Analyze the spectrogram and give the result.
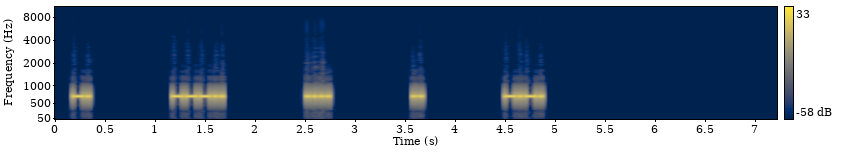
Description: Morse code, heard as a keyed tone, about 34 wpm, spaced as for 10 wpm, 700 Hz. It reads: N8HIC
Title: USA Call Signs - 5 Characters - 8x Character Spacing - 35wpm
